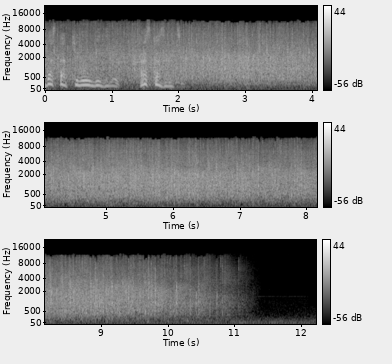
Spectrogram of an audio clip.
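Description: A large audience applauds loudly and then fades away.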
